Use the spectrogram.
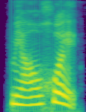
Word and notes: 描绘: miáo huì

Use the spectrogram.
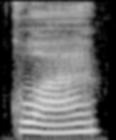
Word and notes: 管: guǎn

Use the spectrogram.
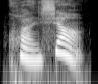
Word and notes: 款项: kuǎn xiàng

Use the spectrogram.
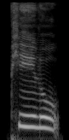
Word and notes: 披露: pī lù

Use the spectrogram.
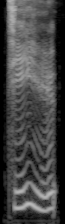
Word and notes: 给予: jǐ yǔ

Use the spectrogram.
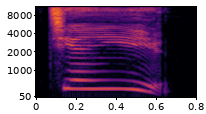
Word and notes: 监狱: jiān yù

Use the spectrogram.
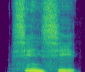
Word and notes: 信息: xìn xī

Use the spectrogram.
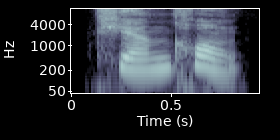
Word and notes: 填空: tián kòng

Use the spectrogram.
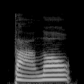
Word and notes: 打捞: dǎ lāo

